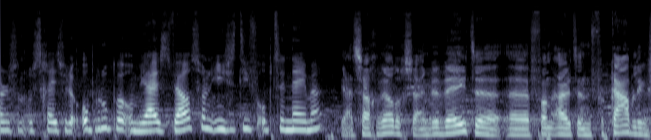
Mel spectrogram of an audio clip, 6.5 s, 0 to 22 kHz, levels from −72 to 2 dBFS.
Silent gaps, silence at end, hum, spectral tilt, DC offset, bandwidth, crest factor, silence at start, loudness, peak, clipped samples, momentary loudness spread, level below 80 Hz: none; 0 s; none; -6.5 dB/octave; under 0.1%; 16 kHz; 16 dB; 0 s; -21 LUFS; -6 dBFS; under 0.1%; 8 LU; -50 dBFS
